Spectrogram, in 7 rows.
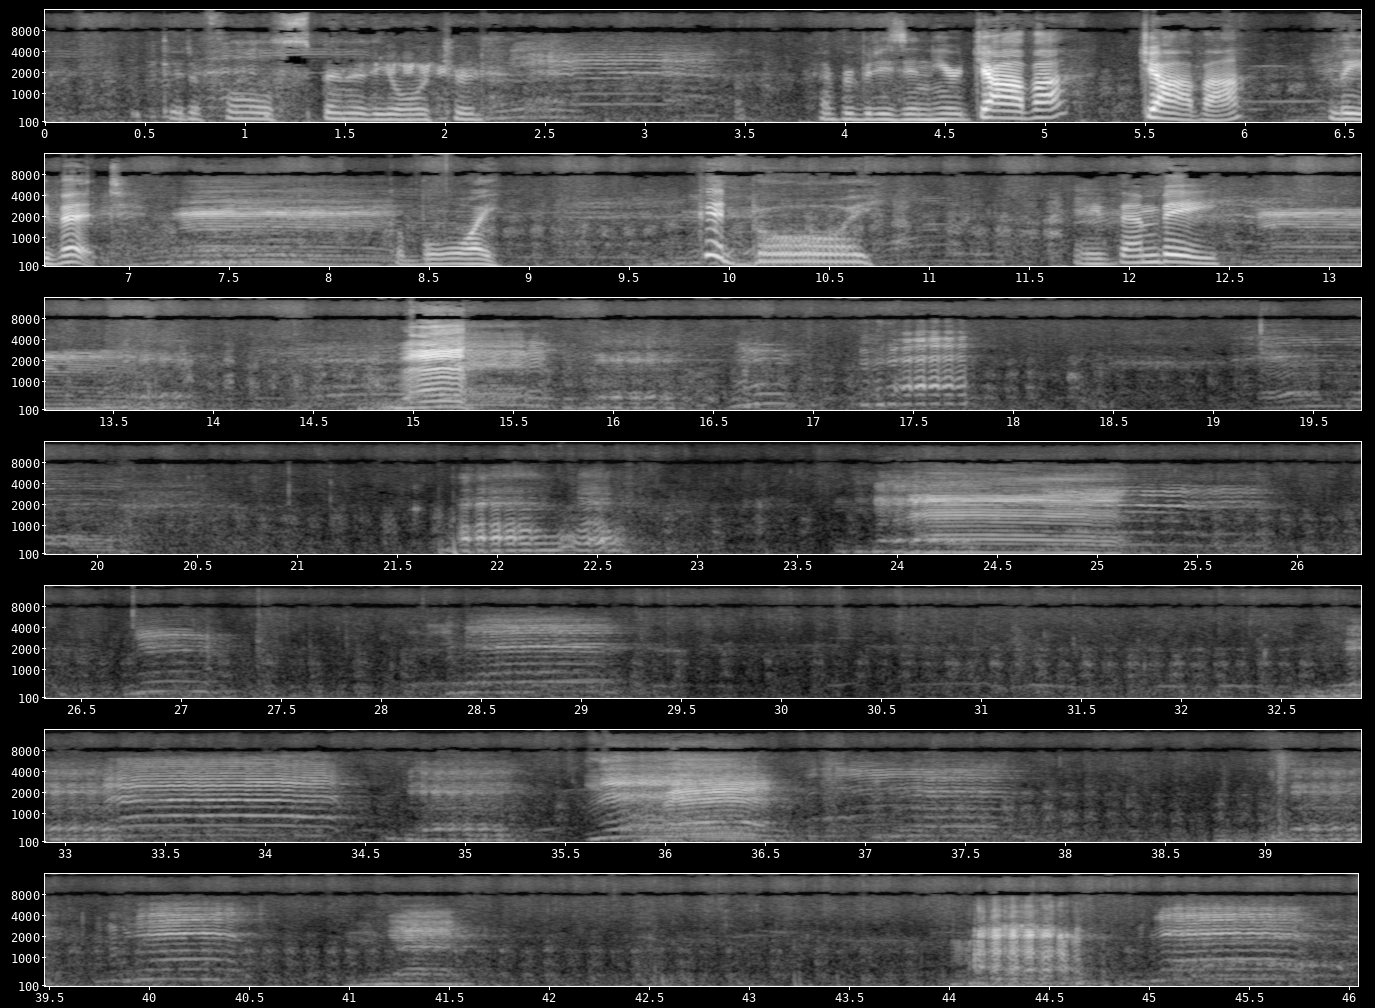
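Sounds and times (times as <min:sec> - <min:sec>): sheep bleating: 0:01.9 - 0:03.5, 0:05.8 - 0:11.2, 0:12.1 - 0:17.9, 0:23.8 - 0:25.8, 0:28.3 - 0:29.2, 0:32.8 - 0:37.9, 0:39.0 - 0:41.7, 0:44.0 - 0:46.0.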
